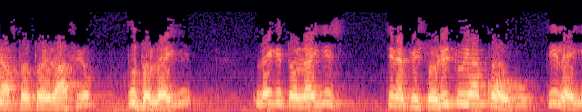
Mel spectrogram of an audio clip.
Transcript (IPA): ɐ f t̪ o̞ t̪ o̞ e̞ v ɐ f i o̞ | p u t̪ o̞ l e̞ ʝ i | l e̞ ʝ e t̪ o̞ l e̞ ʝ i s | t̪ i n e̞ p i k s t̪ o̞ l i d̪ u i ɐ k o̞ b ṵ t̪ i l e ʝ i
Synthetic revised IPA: ɐ f t̪ o̞ t̪ o̞ e̞ ð ɐ f i o̞ | p u t̪ o̞ l e̞ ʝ i | l e̞ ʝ i t̪ o̞ l e̞ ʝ i s | t̪ i n e̞ p i s t̪ o̞ l i t̪ u i ɐ k o̞ v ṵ t̪ i l e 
